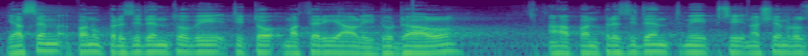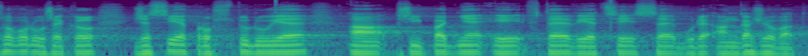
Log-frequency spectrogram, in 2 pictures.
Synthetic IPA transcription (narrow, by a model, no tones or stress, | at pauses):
jaːsɛmpanupɾɛzɪdɛnt̪o̞vɪt̪ɪt̪o̞mat̪ɛɾɪaːlɪdo̞dal | ʔapanpɾɛzɪdɛnt̪mɪpr̝̥ɪnaʃɛmɾo̞zɦo̞vo̞ɾur̝ɛkl̩ | ʒɛsɪjɛpɾo̞st̪udujɛʔapr̝̥iːpadɲɛʔɪft̪ɛːvjɛt͡sɪsɛbudɛʔaŋɡaʒo̞vat̪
